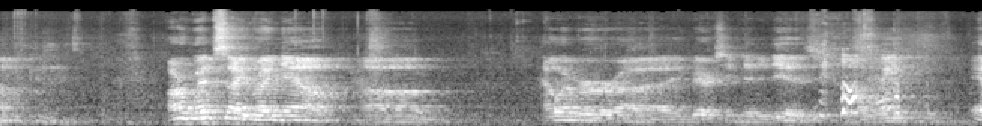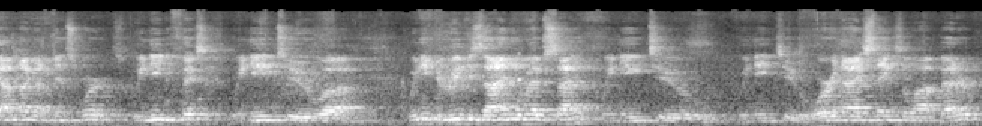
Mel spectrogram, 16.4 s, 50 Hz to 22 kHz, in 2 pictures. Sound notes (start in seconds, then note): 6.8 laughter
